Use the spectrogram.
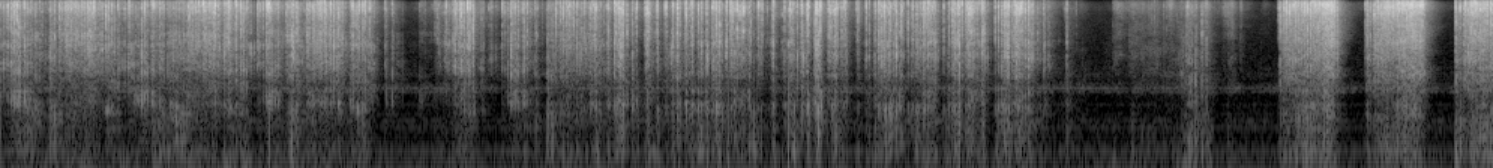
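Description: Long nails on both hands quickly scratch the woven strands of a white wicker basket. A dense, bright, crackling scratch fills the clip in rapid bursts with short pauses. It ends in three louder, sharper bursts.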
